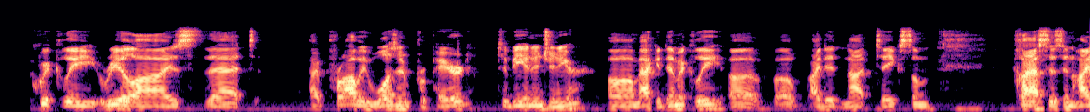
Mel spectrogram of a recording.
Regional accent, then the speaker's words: Lynchburg, Virginia, United States; also born or lived in Roanoke / Blacksburg; I'm a lifelong Virginian. I've never lived outside of the state. I was born in Roanoke, Virginia. Spent the first 5 years of my life in Blacksburg, Virginia, where I later returned to go to college. We moved to Lynchburg when I was five, and that's where I really grew up

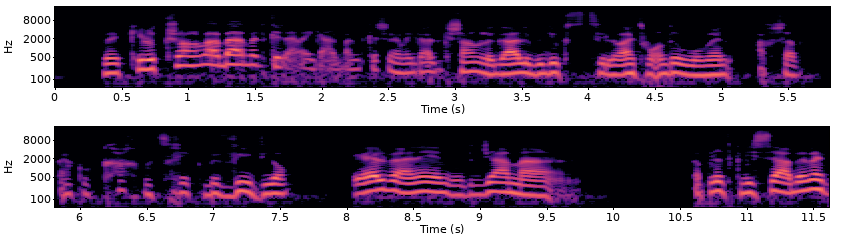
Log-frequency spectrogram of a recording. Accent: Bnei Brak, Tel Aviv District, Israel; אז אני גדלתי בבית של בנים. גדלנו בבני ברק. לא הייתי דתייה, אבל כל החברים שלי היו מפרדס קאץ.

